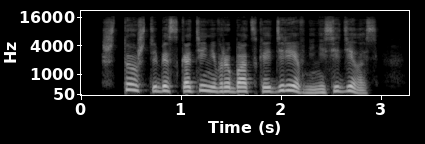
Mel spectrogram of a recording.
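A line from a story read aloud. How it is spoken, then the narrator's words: Angry muttering. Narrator (Russian): сердито бормочет нюхач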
